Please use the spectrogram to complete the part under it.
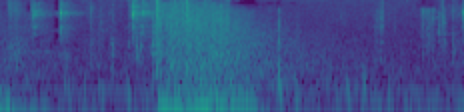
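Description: Gunfire in the tactical shooter Counter-Strike: Global Offensive during a ranked match: a loud burst of shots near the middle, with sharper scattered shots and clicks before and after.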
